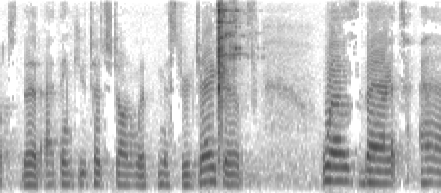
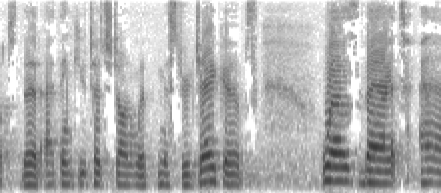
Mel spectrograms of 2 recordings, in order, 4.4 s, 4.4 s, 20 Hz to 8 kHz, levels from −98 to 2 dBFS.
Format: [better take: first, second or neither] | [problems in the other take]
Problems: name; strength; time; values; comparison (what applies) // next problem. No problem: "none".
second | background sound (Shatter); 5 dB above the speech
